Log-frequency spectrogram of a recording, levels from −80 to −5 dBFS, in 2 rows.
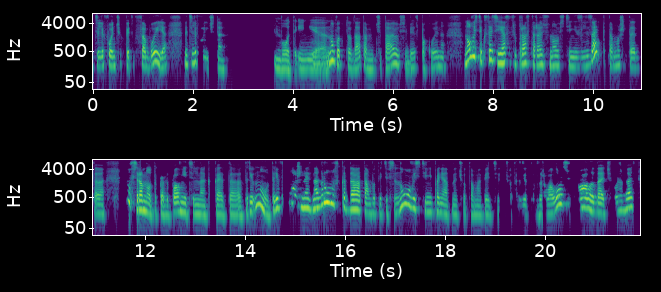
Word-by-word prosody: телефончик 170 +1 -2
перед 165 +2 -4
собой, 170 +7 +3
я 155 +2 -2 0.3
на 195 - -3
телефоне 230 - -4
читаю. 140 - -8 1.0
Вот, 135 -3 -4
и 140 -2 -6
не, 135 0 -4
ну 255 +4 +3
вот, 180 -2 -1
да 140 +3 -2
там, 135 -5 -6
читаю 185 +9 -2
себе 180 -6 -9
спокойно. 160 +2 -8 0.3
Новости, 300 +4 +5
кстати, 260 -3 +1
я 210 +1 +6
с 215 -1 -12
утра 205 +3 +2
стараюсь, 190 -2 -3
в - - -23
новости 175 0 -6
не 160 -1 -4
залезать, 175 - +2
потому 165 +2 -8
что 175 -2 -7
это, 150 -1 -4 0.4
ну, 360 - +3
все 195 - +3
равно 185 -6 +6
такая 135 +2 -5
дополнительная 145 -1 -1
какая-то 135 0 -5
тре 175 +3 -1
ну, 255 - +2
тревожность, 235 - +1
нагрузка. 295 +4 +6
Да, 205 -1 +6
там 160 -3 -2
вот 155 0 -9
эти 150 -1 -8
все 140 +4 -7
новости, 225 - +1
непонятно, 155 -5 -4
чё 130 - -11
там 135 -1 -10
опять, 135 -1 -9 0.2
чё-то - - -22
где-то 145 -2 -11
взорвалось, 150 - 0
упало, 225 -5 +6
да, 165 -2 +3
чего 160 +3 -10
ждать. 225 +6 +2
170 Hz, 155 wpm, -24 LUFS, 145-220 Hz, 1.0 s, я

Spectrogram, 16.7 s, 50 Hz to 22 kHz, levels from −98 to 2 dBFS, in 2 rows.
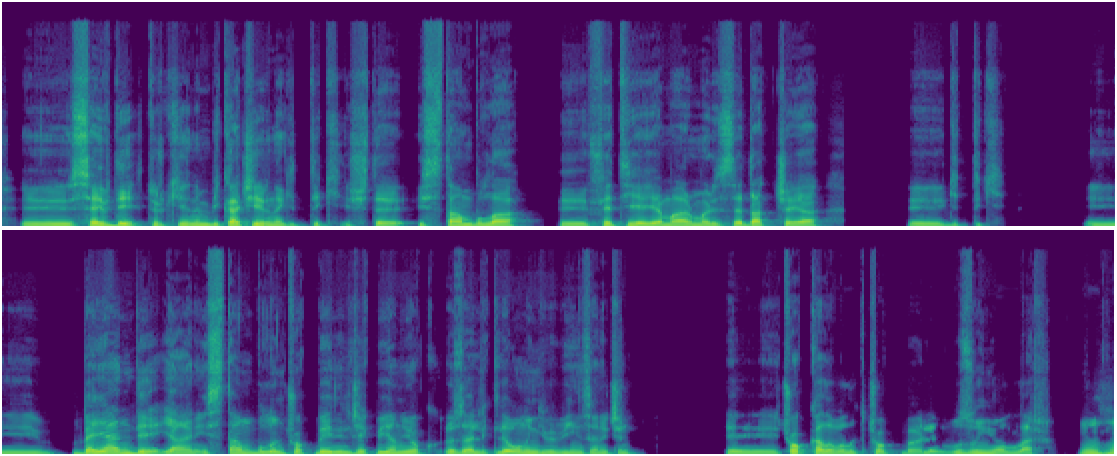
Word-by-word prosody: Iıı, 150 +1 +1
sevdi, 175 +4 +4
Türkiye'nin 155 +2 0
birkaç 170 +2 +3
yerine 140 -6 +4
gittik. 155 - -10
İşte, 140 -3 -3
İstanbul'a, 140 -1 +2 0.2
eee, 135 -1 -1
Fethiye'ye, 135 -1 +2
Marmaris'e, 140 +1 +2
Datça'ya, 140 -1 +2 0.6
eee, 135 -1 -2
gittik. 130 +6 -14 0.6
Iıı, 140 0 -5 0.2
beğendi. 195 - +3
Yani 140 -4 -1
İstanbul'un 175 +5 -1
çok 180 -1 -5
beğenilecek 170 +1 +1
bir 170 - +2
yanı 170 0 +2
yok. 180 0 -3
Özellikle 145 0 0
onun 145 +1 +3
gibi 135 -2 -2
bir 130 - -2
insan 125 0 -4
için. 170 +10 -8 0.6
İii, 135 -2 -2
çok 160 +2 +3
kalabalık, 130 -2 +1
çok, 140 0 -5
böyle, 135 +1 -6
uzun 140 0 -2
yollar 135 +1 -3 0.2
Hı 145 - -1
hı. 145 +2 0
140 Hz, 135 wpm, -22 LUFS, 135-160 Hz, 0.6 s, sevdi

